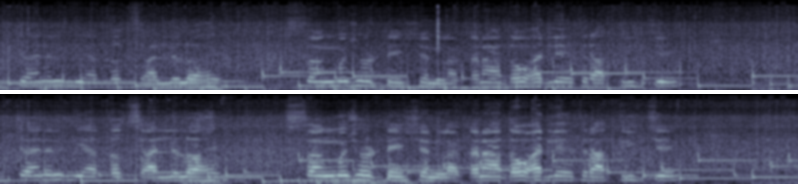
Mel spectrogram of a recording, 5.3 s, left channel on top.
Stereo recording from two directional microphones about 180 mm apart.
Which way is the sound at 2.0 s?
20° right (ahead or behind).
